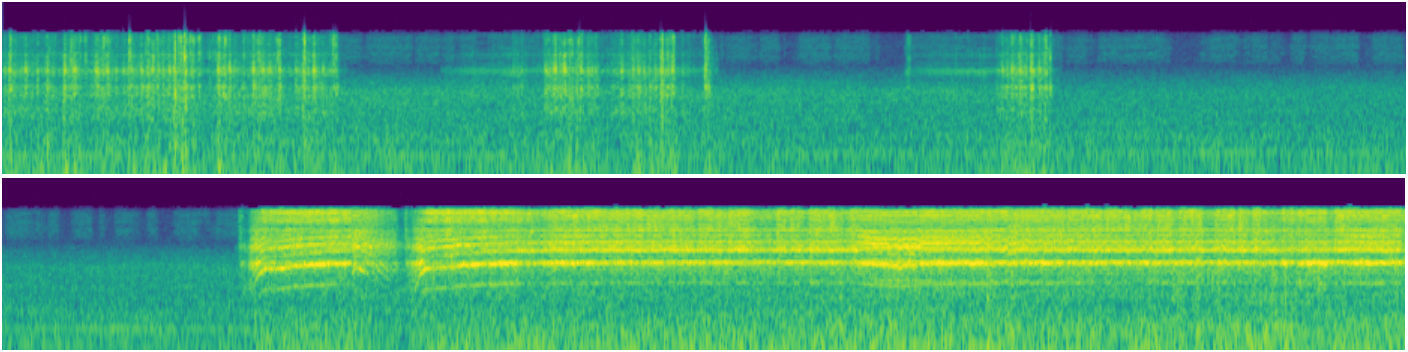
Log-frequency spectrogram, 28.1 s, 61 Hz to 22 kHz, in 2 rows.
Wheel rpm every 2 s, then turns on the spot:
20, 10, 10, 20, 0, 0, 0, 0, 80, 140, 160, 160, 160, 160.
0-4 6-8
